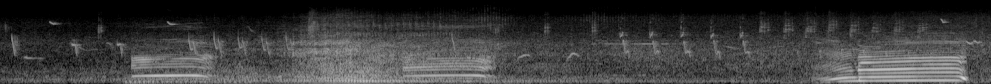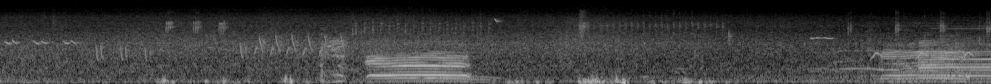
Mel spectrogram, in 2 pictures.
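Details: Tame cattle herd walking to a wide pasture on a quiet sunny morning, lowing repeatedly: harmonic moos about a second long, several overlapping, one louder rising moo midway, with faint bird chirps and rural background.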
